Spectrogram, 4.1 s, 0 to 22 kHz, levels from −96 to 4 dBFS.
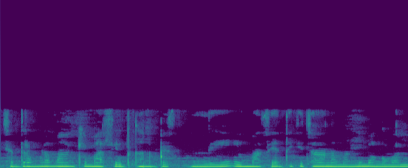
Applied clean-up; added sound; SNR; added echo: none; none; none; none.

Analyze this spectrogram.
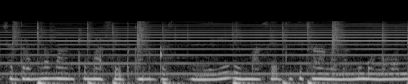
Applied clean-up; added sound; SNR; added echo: none; Drum / Drum kit + Bowed string instrument; 5 dB; none.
